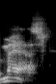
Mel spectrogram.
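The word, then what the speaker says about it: masque: first appearance of the Mask you know like Jim Carrey like Jim Carrey's mosque yeah yeah it's spelled m-a-s-q-u-e but that is the mat it's actually the mask and uh grade it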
